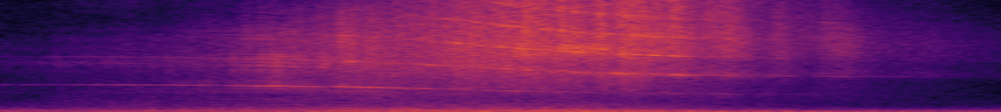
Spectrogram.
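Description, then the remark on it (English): A steady engine roar swells and peaks midway before easing slightly, with a thin rising whine riding above the broad rumble, as a flying car takes off into the sky at the push of a button. No voices. “Push it, and then in the wink of an eye, the car will take off. We'll be up in the sky.”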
